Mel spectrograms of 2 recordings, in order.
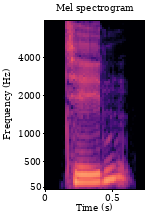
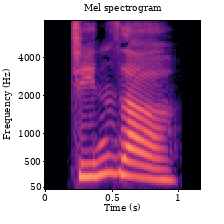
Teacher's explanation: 9 is pronounced with a rising tone.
